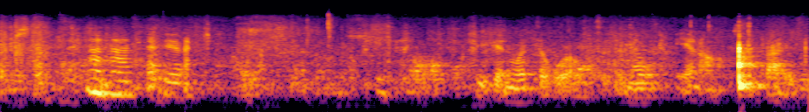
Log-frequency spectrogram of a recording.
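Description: Indistinct talk among people in a room, too low to make out words, with one sharp knock near the end.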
